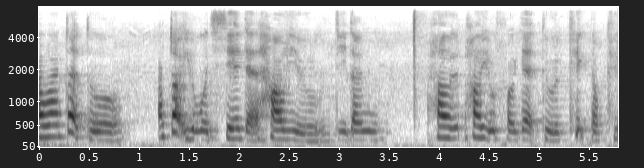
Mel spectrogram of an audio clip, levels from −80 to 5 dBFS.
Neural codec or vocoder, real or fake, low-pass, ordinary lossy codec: codec, 16 kHz in and 24 kHz out, 1.1 kbps, FireRedTTS-2 codec; fake; 7.2 kHz; none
